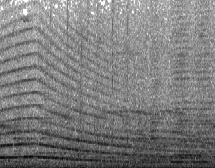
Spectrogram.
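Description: A siren wailing: one long tone rises for about the first second, then slowly falls and levels off at a lower steady pitch near the end, over a low rumble.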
